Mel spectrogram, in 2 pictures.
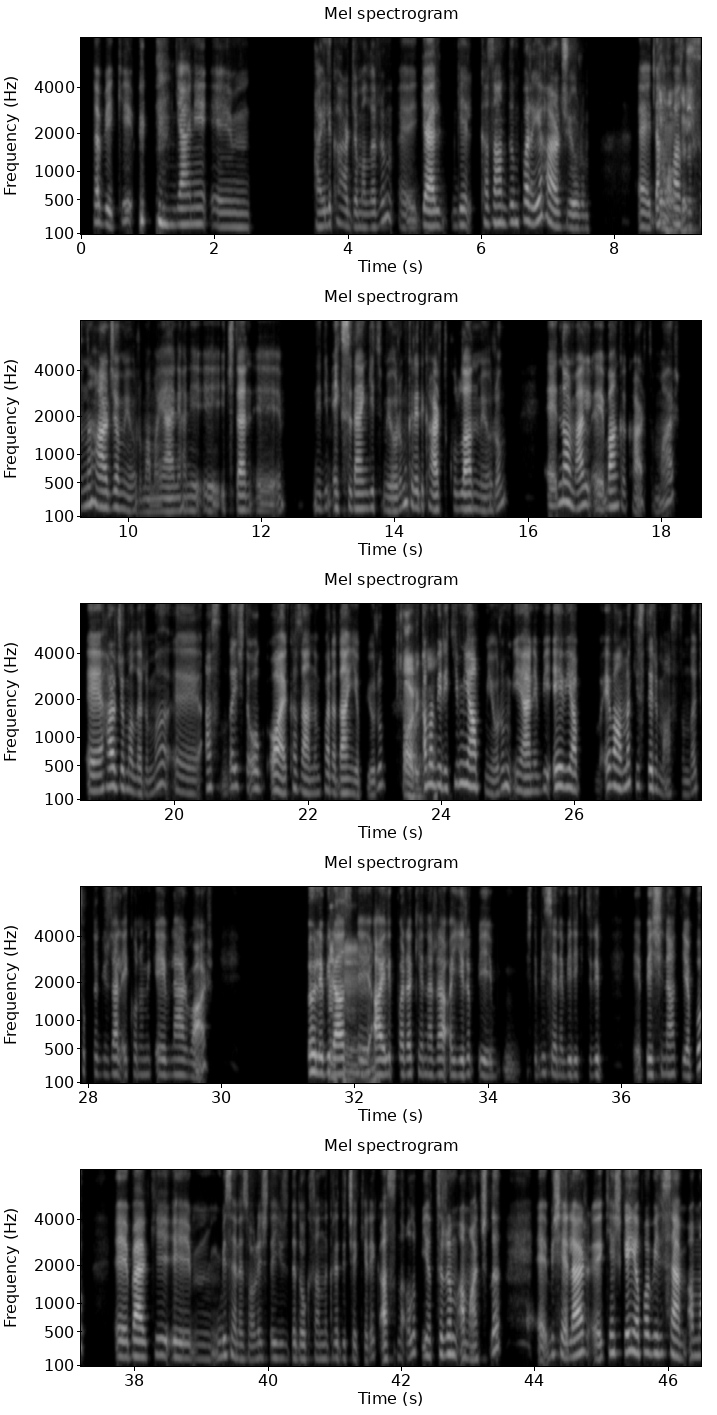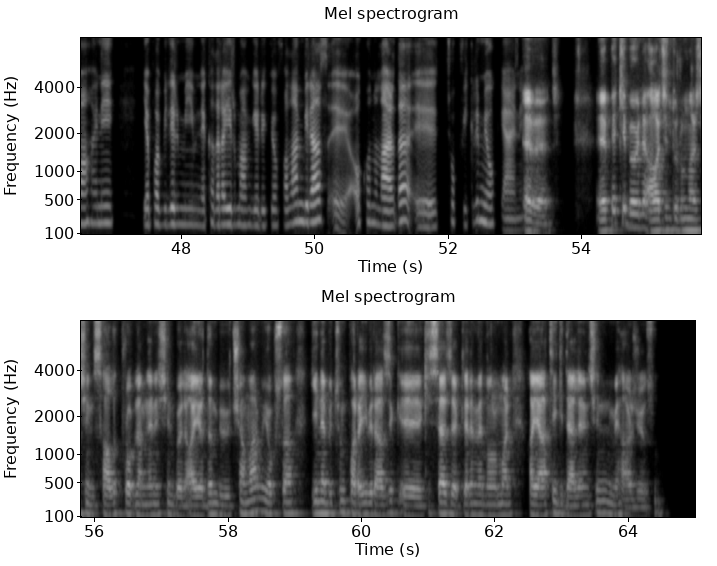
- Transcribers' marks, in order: cough; tapping; other background noise
- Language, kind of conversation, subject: Turkish, advice, Kısa vadeli zevklerle uzun vadeli güvenliği nasıl dengelerim?
- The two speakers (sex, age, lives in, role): female, 40-44, Spain, user; male, 20-24, Germany, advisor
